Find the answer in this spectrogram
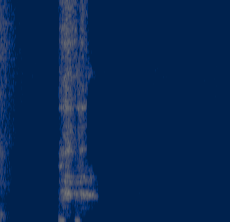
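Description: A brief breathy voice sound, like a short sigh or soft chuckle in two quick pulses, about half a second in; otherwise the line is silent.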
